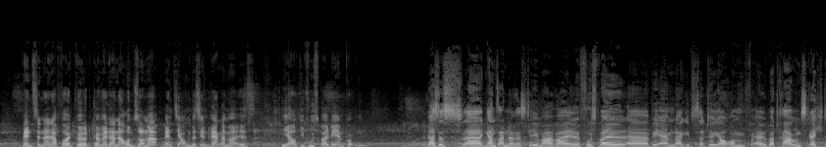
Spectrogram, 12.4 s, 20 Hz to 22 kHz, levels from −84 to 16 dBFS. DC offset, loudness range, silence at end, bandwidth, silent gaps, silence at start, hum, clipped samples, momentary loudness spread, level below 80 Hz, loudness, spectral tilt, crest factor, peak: under 0.1%; 4 LU; 0 s; 15 kHz; none; 0 s; none; under 0.1%; 10 LU; -48 dBFS; -22 LUFS; -3.5 dB/octave; 20 dB; -4 dBFS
